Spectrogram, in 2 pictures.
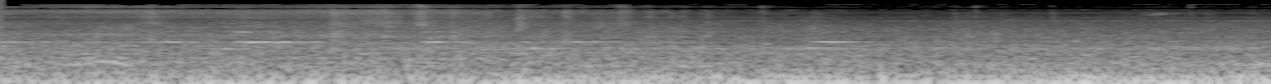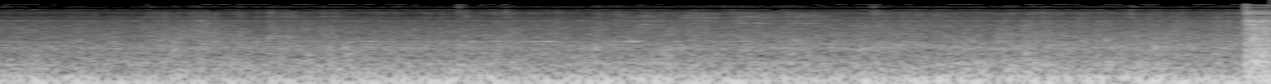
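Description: Kurobe Gorge Railway narrow-gauge sightseeing train rolling along the track, heard from aboard: a steady low rumble of wheels and running gear that grows gradually louder.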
